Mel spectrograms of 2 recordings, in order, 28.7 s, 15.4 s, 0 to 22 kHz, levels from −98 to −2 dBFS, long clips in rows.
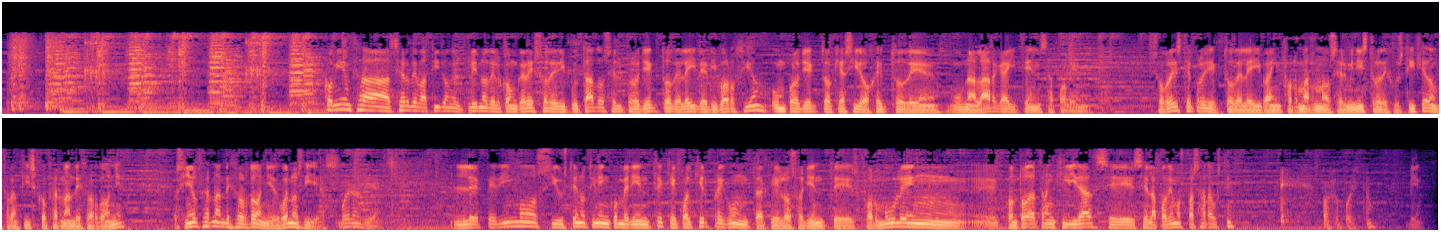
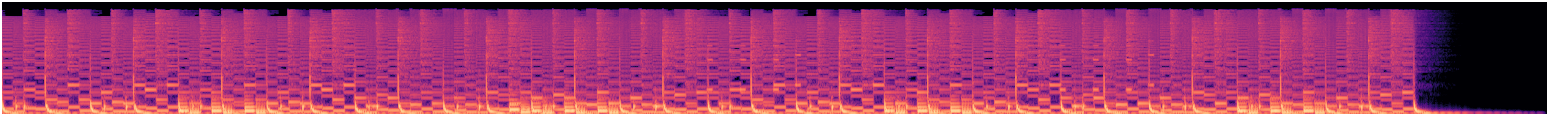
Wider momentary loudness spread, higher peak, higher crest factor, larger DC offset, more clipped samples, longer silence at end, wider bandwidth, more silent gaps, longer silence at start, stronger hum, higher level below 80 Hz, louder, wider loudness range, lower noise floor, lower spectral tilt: first, 10 LU vs 4 LU; about the same, -4 dBFS vs -2 dBFS; about the same, 14 dB vs 16 dB; neither; neither; second, 0.2 s vs 0.8 s; second, 7.4 kHz vs 17 kHz; neither; about the same, 0 s vs 0 s; neither; second, -36 dBFS vs -24 dBFS; about the same, -18 LUFS vs -18 LUFS; about the same, 3 LU vs 1 LU; second, -42 dBFS vs -55 dBFS; about the same, -4.5 dB/octave vs -5.5 dB/octave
